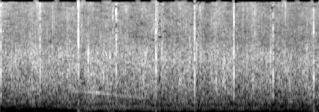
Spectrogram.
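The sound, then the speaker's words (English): A church audience claps together in praise of the Lord in the morning, a dense, steady burst of applause, with sharper individual claps popping out above the broad wash of hands, all at a fairly loud, even level. “Give the Lord one more hand clap of praise if you love Him this morning.”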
